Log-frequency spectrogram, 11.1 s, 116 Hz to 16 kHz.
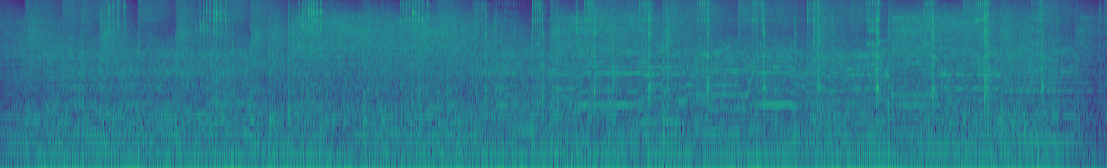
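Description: A ratchet removes 13 mm flange bolts on a Ford F-150 EcoBoost exhaust, clicking rapidly and continuously for about eleven seconds, close-up and loud with light metallic clatter and no talking.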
